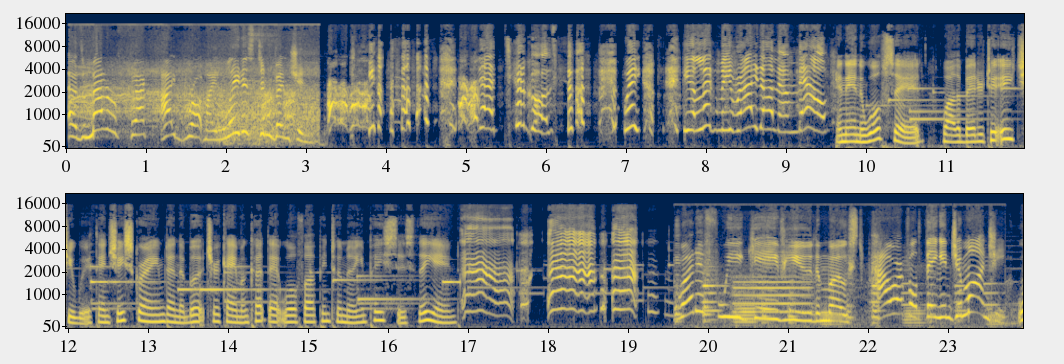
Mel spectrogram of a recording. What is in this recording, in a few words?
Animation VO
